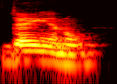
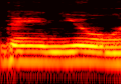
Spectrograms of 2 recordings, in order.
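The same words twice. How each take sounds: First: The name is said in a redneck accent. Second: The name is said in a standard accent. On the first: The speaker calls it right. "That's the way we rednecks say it" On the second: The speaker calls it wrong. "it's not Daniel"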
